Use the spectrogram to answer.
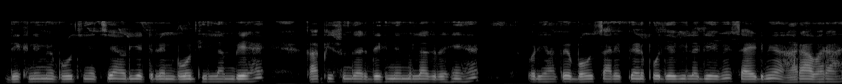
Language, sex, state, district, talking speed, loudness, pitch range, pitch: Hindi, male, Bihar, Araria, 240 wpm, -39 LUFS, 130-135 Hz, 130 Hz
